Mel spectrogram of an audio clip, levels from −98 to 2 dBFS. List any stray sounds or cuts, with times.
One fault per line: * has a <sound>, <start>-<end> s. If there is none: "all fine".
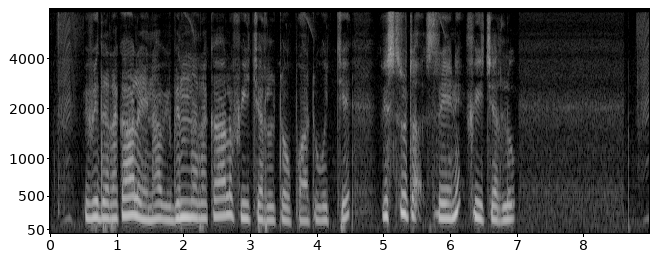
all fine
